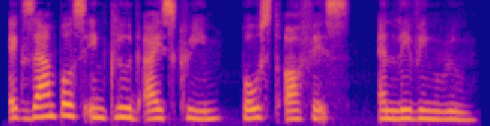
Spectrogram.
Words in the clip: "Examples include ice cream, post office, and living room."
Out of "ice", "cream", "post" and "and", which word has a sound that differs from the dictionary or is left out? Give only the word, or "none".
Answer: none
